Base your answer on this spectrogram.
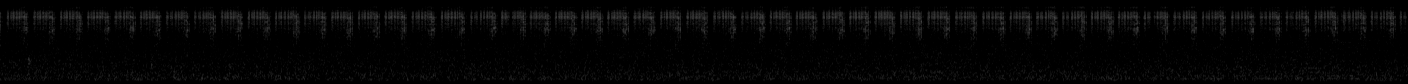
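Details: Stenobothrus rubicundulus at Mala Ucka, Croatia, 26 July 2023, produces a long run of sharp, high rattling pulses at a steady rate of several per second, like a shaken maraca, over faint hiss.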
